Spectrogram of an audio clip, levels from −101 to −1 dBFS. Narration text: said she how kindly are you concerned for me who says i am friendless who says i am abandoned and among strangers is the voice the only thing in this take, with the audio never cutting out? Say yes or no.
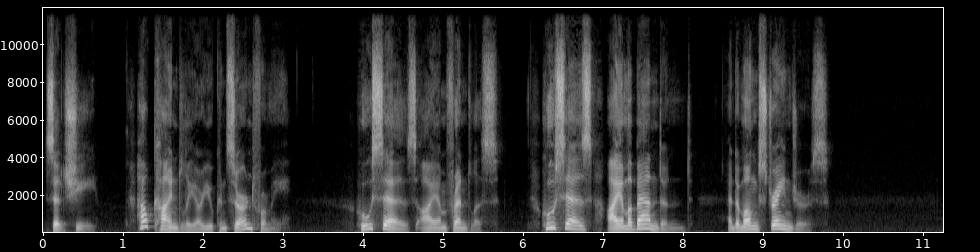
yes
